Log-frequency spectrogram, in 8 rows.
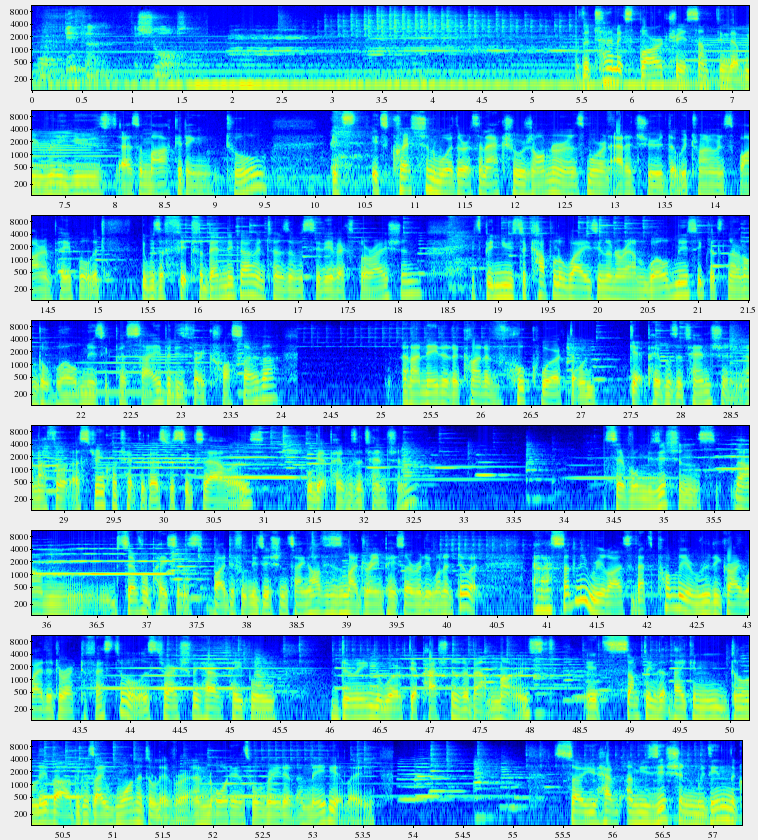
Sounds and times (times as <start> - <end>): Speech: 0.0 - 1.6, 5.4 - 9.6, 10.2 - 24.0, 25.1 - 32.6, 34.4 - 53.7, 55.4 - 57.2
Music: 0.0 - 10.2, 10.9 - 57.2.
